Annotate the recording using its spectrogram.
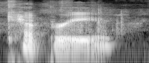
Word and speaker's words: Khepri: Khepri. – Like, yeah, K-H-E-P-R-I.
